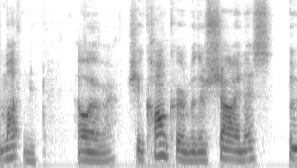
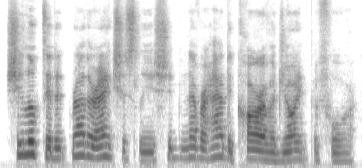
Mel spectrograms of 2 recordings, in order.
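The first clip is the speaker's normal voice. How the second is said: plain reading voice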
